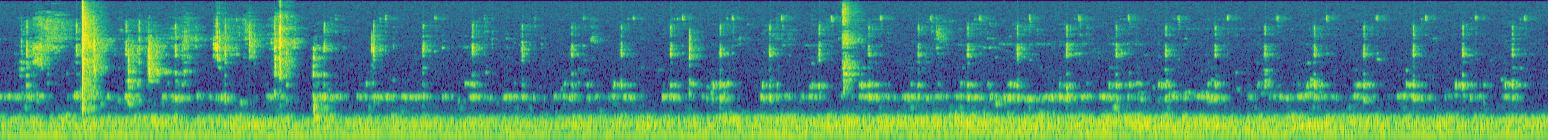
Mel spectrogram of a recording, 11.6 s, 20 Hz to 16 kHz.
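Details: FVP 10 infusion pump running during calibration at a set speed of 1,200 ml/h with a 30 ml total volume: steady low motor hum with fast, regular soft ticking.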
